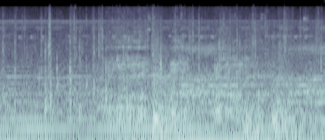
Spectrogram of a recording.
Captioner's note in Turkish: At kişneme sesi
